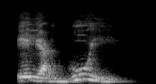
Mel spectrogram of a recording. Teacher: quando a gente fala ele argui, é esse U que é forte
